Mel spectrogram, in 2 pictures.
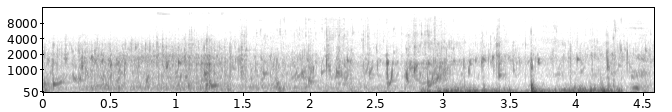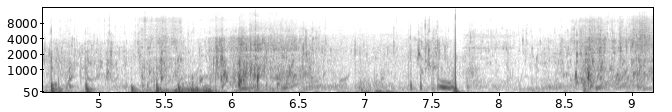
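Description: Water splashing and sloshing as a hooked rainbow trout thrashes at the surface, mixed with scattered sharp knocks and clicks. The splashes come in uneven surges, the biggest a few seconds in and again near the end.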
